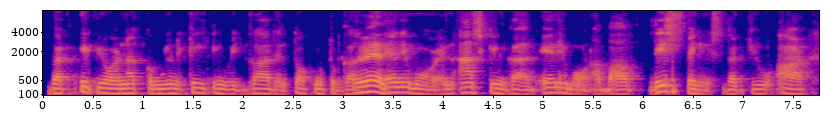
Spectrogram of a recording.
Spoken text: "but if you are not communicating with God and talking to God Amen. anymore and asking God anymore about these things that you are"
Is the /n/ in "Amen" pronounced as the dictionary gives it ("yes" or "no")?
no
